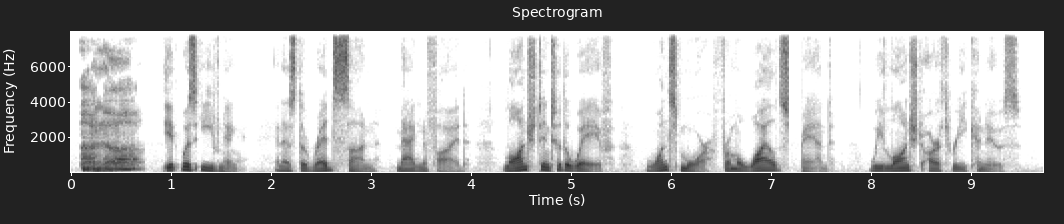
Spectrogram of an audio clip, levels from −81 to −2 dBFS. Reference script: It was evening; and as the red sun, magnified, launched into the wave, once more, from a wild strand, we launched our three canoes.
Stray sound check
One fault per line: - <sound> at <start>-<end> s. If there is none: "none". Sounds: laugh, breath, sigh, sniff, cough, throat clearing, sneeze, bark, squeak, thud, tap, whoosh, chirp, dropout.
- throat clearing at 0.1-0.8 s
- dropout at 7.2-7.3 s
